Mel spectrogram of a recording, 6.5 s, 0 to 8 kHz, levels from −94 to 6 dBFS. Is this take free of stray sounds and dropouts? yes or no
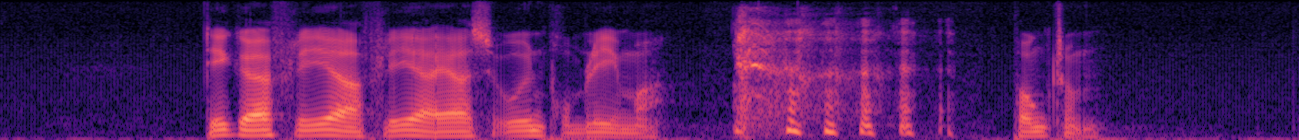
no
